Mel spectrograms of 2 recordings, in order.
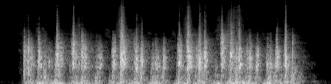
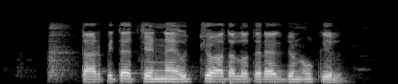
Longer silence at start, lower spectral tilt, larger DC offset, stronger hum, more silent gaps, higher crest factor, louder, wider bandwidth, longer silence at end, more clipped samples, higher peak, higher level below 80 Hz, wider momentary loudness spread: second, 0.25 s vs 0.5 s; about the same, -4.5 dB/octave vs -5.5 dB/octave; neither; neither; neither; about the same, 14 dB vs 16 dB; first, -13 LUFS vs -16 LUFS; first, 17 kHz vs 7.6 kHz; second, 0.25 s vs 0.55 s; first, 0.4% vs under 0.1%; about the same, 0 dBFS vs -2 dBFS; first, -22 dBFS vs -52 dBFS; second, 6 LU vs 11 LU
